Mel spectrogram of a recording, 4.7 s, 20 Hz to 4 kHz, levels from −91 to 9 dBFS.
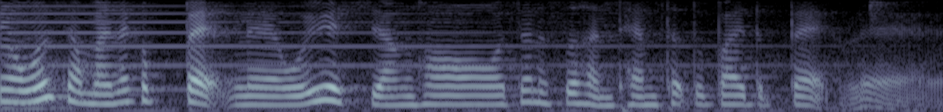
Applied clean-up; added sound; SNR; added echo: none; Trumpet; 19 dB; none.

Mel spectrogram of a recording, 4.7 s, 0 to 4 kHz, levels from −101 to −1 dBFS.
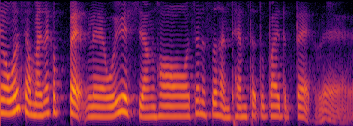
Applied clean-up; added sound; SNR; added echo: neural mask model Resemble Enhance denoiser.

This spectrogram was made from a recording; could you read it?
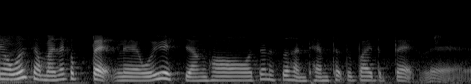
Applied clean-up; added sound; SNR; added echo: none; none; none; none.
